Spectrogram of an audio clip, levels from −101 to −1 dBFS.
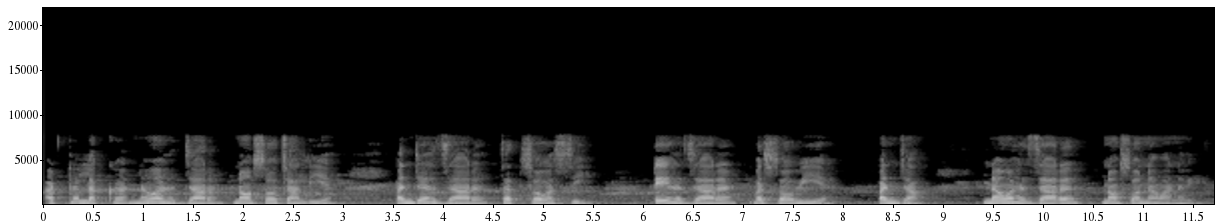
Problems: constant background noise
